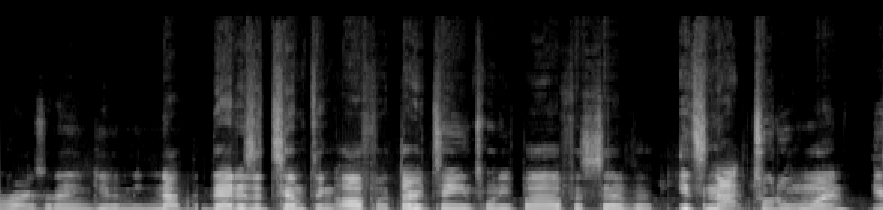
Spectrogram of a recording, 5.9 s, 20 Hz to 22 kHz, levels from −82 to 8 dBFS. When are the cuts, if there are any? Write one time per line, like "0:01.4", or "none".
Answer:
0:01.3
0:04.3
